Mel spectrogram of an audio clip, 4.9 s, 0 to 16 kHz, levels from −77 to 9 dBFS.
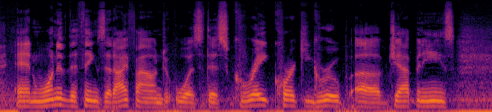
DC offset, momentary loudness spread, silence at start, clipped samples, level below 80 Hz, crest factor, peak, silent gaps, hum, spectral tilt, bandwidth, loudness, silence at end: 1%; 3 LU; 0 s; under 0.1%; -48 dBFS; 18 dB; -4 dBFS; none; none; -4.5 dB/octave; 16 kHz; -23 LUFS; 0 s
